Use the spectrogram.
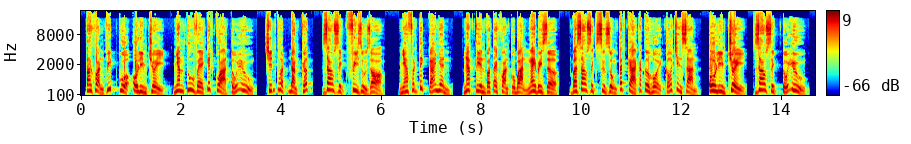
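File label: Vietnamese North, male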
